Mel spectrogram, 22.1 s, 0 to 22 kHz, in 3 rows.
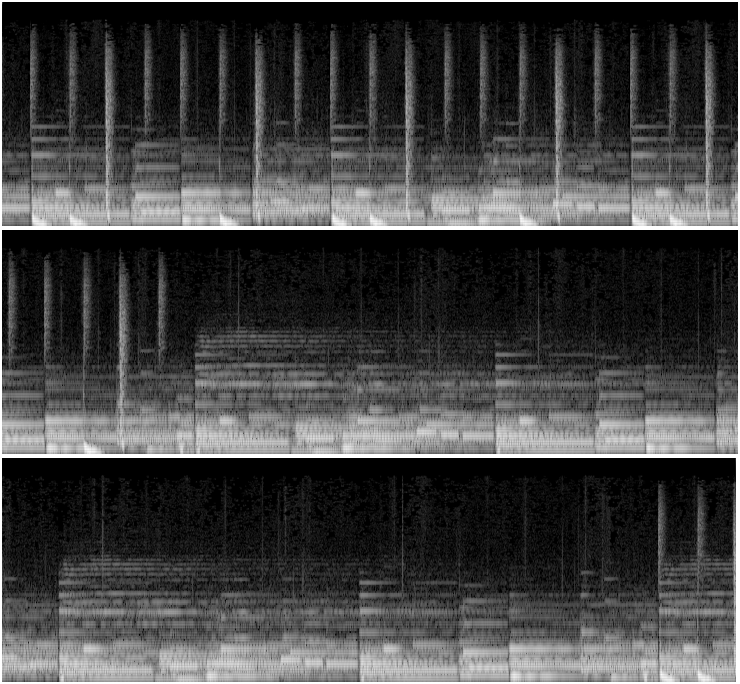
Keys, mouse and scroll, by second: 5.3 s, 7.2-9.8 typing, 11.8 typing, 13.0 scroll up 1, 13.8 typing, 17.1-17.5 typing, 19.9-20.3 typing, 21.3-21.7 typing.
